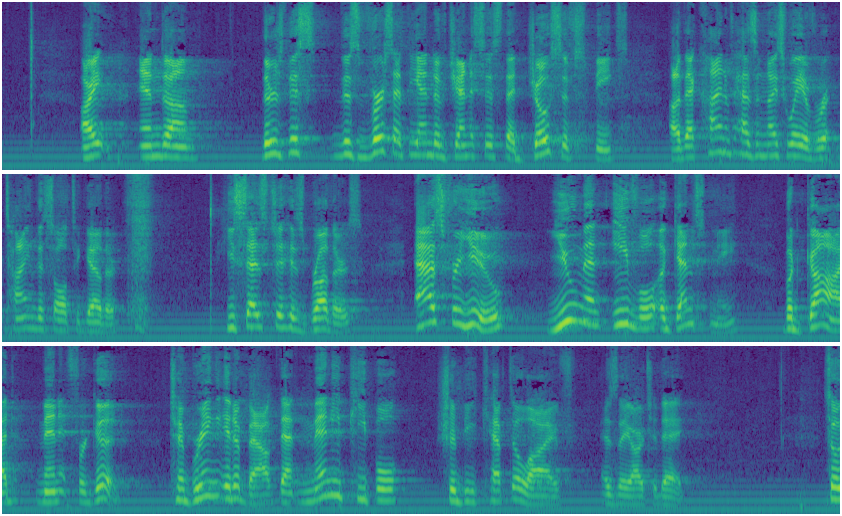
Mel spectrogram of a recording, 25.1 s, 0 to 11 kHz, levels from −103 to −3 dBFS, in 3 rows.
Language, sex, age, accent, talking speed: English, male, 30-49, American, 155 wpm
